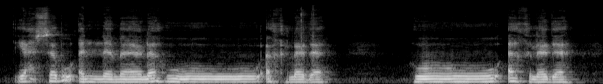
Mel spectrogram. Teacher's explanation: So the dhamma on the ha here would be replaced with a waw vowel, and it will be extended as if there is a waw there. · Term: greater connecting mad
